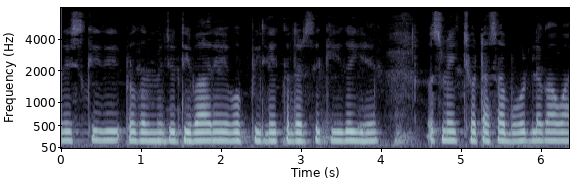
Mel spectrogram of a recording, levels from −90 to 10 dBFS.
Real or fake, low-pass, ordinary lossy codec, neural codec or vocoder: real; 7.2 kHz; MP3, 32 kbps; none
